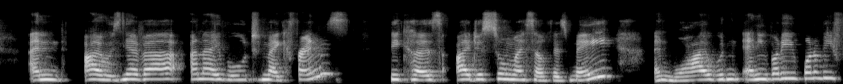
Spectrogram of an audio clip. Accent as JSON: {"language": "English", "country": "Australia", "tie": "born or raised there", "lives_now": "Melbourne, Australia", "said": "I'm 31, so I was born in 1990, just to give you a bit of context. I live in Melbourne in Australia"}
